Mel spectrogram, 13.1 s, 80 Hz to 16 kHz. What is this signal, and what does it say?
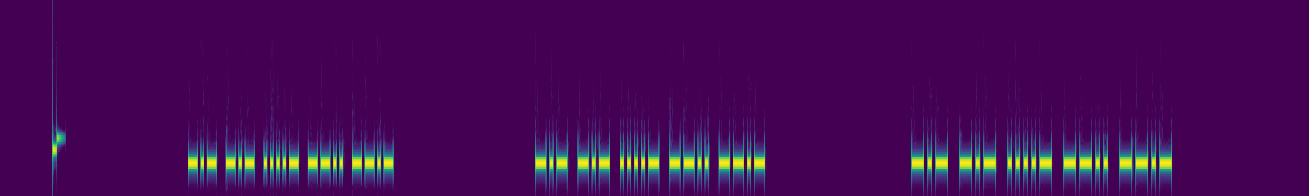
Morse code, heard as a keyed tone, about 33 wpm, 700 Hz. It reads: KK4ZQ KK4ZQ KK4ZQ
